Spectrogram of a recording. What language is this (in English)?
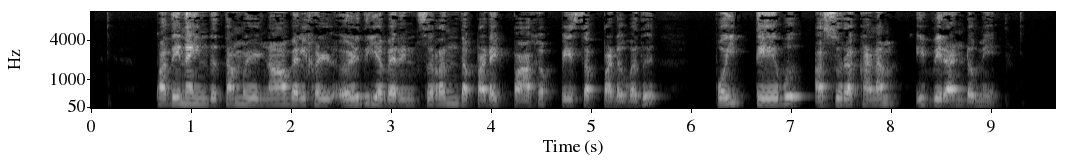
Tamil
